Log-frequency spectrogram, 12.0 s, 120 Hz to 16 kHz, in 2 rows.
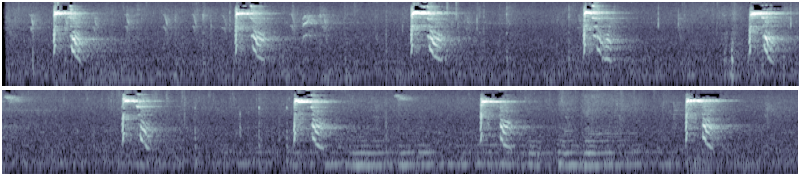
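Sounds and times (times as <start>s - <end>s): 
king woodpecker call: 0.4s - 0.9s, 1.7s - 2.4s, 3.1s - 3.5s, 4.4s - 4.8s, 5.6s - 6.1s, 6.9s - 7.2s, 8.1s - 8.6s, 9.6s - 10.0s, 11.0s - 11.6s.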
